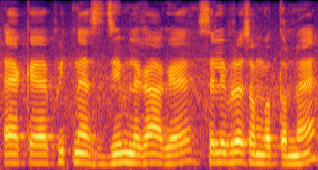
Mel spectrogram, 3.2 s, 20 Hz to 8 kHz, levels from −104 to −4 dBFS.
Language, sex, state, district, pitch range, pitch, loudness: Chakma, male, Tripura, Dhalai, 150-165 Hz, 155 Hz, -14 LUFS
